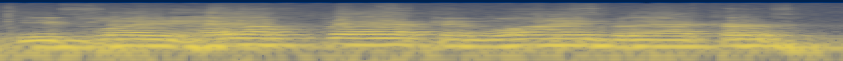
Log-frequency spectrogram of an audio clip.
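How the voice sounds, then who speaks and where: A man's voice: sits high, flat delivery, normal speed. A man in his seventies from Western New York telling jokes at a banquet, laughing through his punchlines. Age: 70s. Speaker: retiring sports broadcaster giving a banquet speech. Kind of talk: after-dinner joke telling. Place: banquet hall. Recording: echoey hall from far off, loud crowd and noise.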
